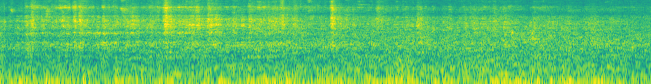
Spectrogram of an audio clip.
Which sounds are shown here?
background noise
